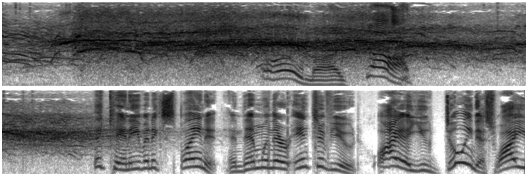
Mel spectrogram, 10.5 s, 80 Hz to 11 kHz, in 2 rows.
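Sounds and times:
large crowd of fans screaming and yelling: 0.0 - 7.1
speech: 2.9 - 4.2, 6.2 - 10.4.

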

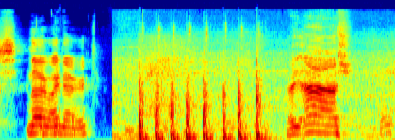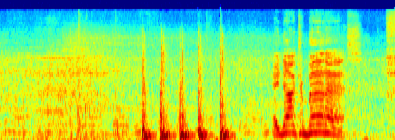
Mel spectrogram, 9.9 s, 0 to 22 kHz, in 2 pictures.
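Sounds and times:
speech: 0.3 - 2.0, 3.6 - 5.2, 8.4 - 9.4
knocking on a door: 1.7 - 3.4, 6.7 - 7.9.

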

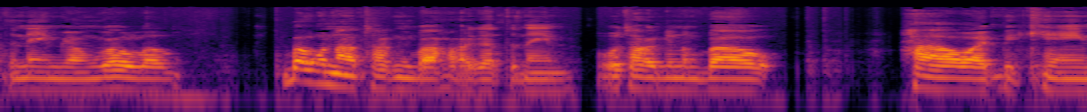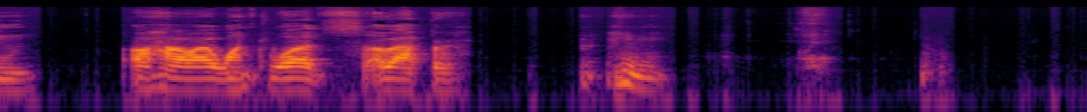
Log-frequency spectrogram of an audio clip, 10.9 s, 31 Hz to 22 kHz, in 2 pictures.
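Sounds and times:
speech: 0.1 - 7.8, 8.4 - 9.6
slurping sip from a drink: 8.9 - 10.2.

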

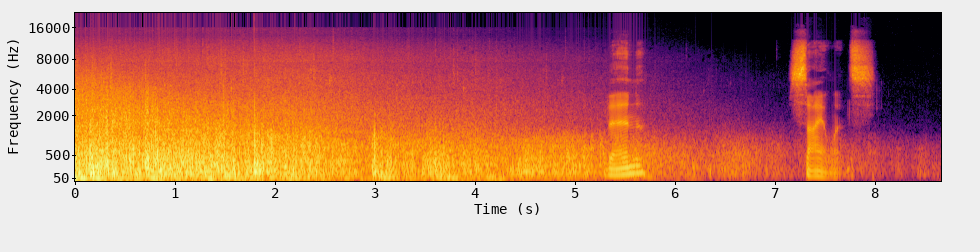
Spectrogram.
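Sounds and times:
heavy pouring rain: 0.0 - 8.0
loud thunder roaring and rolling: 0.0 - 8.6
speech: 5.4 - 5.8, 7.2 - 8.0.

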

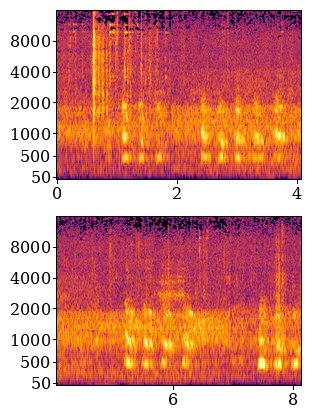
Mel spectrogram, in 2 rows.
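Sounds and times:
dog yelping barks: 1.0 - 3.9, 5.2 - 6.5, 7.4 - 8.1.

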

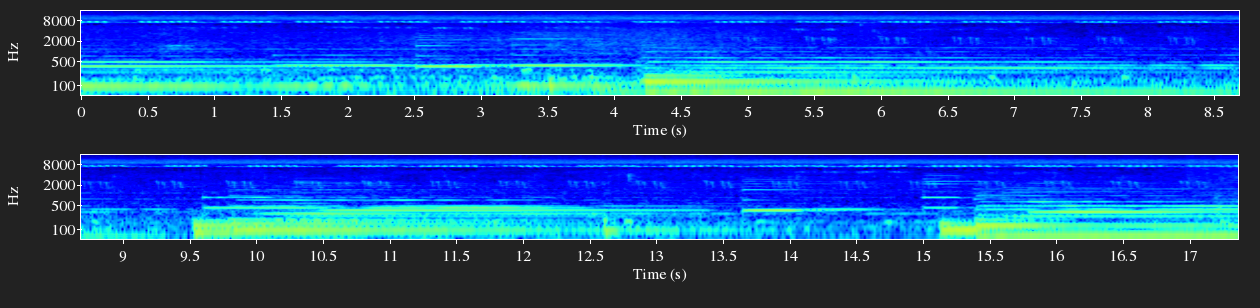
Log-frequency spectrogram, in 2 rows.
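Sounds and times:
calm lofi music with soft low chords and gentle ticking beat: 0.0 - 17.3
faint hiss resembling rain or surf: 0.0 - 17.3.

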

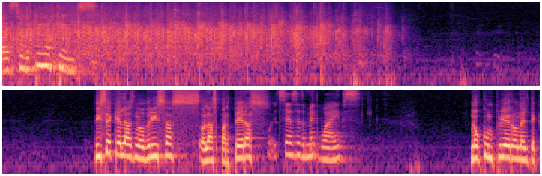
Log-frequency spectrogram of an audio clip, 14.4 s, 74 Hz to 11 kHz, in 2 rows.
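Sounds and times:
speech: 0.0 - 1.2, 8.4 - 12.0, 13.4 - 14.3
loud audience applause: 0.0 - 5.5.

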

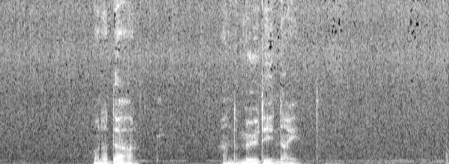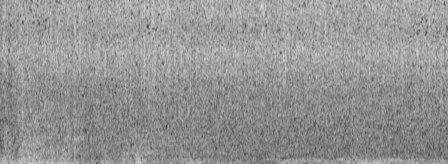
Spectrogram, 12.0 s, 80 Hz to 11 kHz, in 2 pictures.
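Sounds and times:
steady rain pattering in a storm: 0.0 - 11.9
speech: 1.2 - 2.0, 3.0 - 4.1
deep thunder rumbling in a storm: 5.9 - 11.9.

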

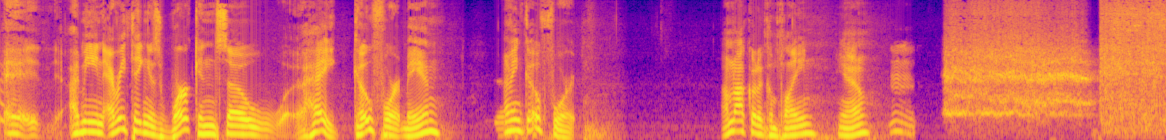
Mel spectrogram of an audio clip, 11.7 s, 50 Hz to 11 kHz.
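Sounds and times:
speech: 0.0 - 6.0, 7.2 - 9.7
car tire screech: 9.4 - 11.0
car crash: 10.2 - 11.6
glass shattering: 11.0 - 11.6.

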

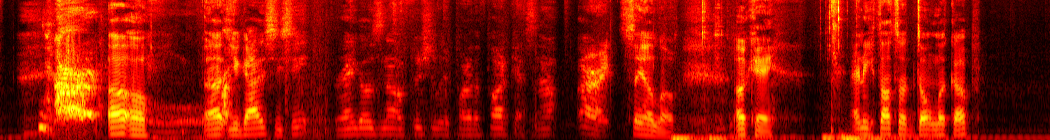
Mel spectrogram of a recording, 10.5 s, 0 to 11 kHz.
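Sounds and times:
speech: 0.3 - 7.9, 8.5 - 9.8
dog barking and yelping: 0.4 - 1.1, 2.0 - 2.4.

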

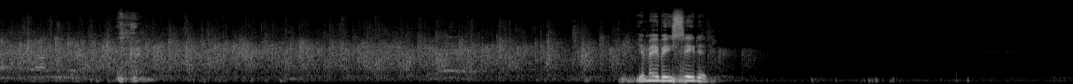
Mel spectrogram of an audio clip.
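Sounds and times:
crowd applauding with dense overlapping hand claps: 0.0 - 7.7
speech: 1.2 - 1.7, 6.2 - 7.3.

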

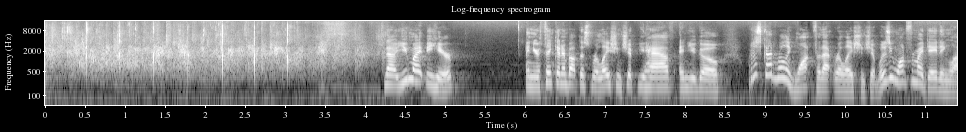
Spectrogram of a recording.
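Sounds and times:
room full of people applauding: 0.0 - 4.3
speech: 4.2 - 5.2, 6.0 - 11.4.

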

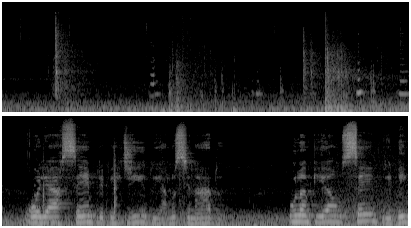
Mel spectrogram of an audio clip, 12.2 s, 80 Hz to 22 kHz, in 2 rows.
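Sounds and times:
dull rumble: 0.0 - 12.1
soft creaks: 0.2 - 7.0
door opening indoors with a low thud: 2.2 - 6.2
speech: 6.5 - 9.6, 10.4 - 12.1.

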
